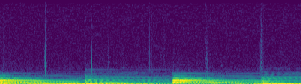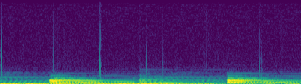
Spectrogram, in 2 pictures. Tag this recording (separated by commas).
Music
